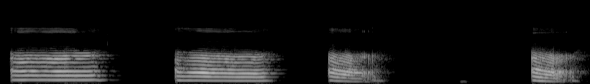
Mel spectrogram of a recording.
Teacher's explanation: square tense lips, back of the tongue pulled high up. Tip of the tongue is either down or flipped back.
